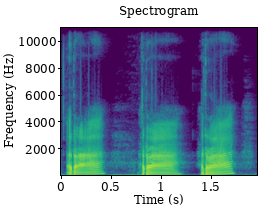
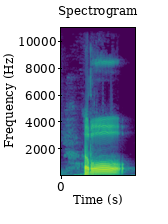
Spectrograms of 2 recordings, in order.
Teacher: inilah yang membuat momentum vokal a pada fathah ketika dilafalkan karena lidahnya naik pangkal lidahnya keluarnya terdengarnya bukan a lagi tapi seperti o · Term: vokal tebal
